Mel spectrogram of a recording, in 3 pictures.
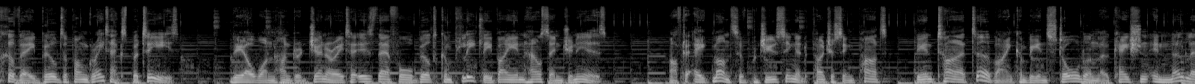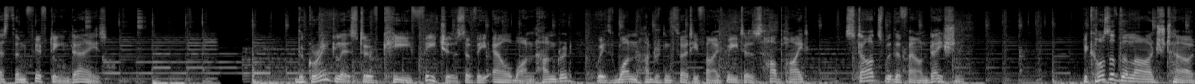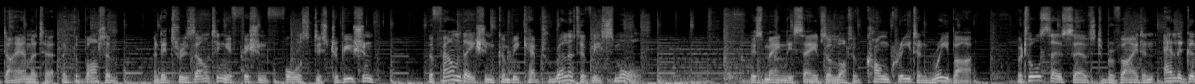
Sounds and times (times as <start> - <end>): Speech: 0.0 - 6.1, 6.7 - 13.0, 14.9 - 21.6, 22.8 - 30.4, 31.4 - 35.8
Music: 0.0 - 35.8.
